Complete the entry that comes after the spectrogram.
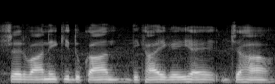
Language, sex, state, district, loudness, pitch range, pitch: Hindi, male, Bihar, Patna, -16 LUFS, 110-115 Hz, 115 Hz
